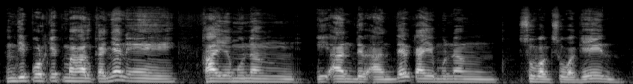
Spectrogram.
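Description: A man with a Filipino accent preaching a sermon in an animated, teasing way that leaps up in pitch for emphasis. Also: unhurried. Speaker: pastor. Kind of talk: sermon teaching.

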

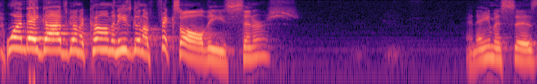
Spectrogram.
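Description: A man preaching a live sermon in a church, swinging between quiet asides and loud, fervent passages. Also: extremely high pitch. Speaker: pastor. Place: church sanctuary.

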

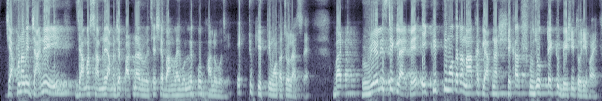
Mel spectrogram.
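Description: Man, English teacher, casual lecture, mid-pitched voice, rhetorical questions. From Bangladesh. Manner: conversational, mixes English words, asks rhetorical questions. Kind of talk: explanatory lecture.

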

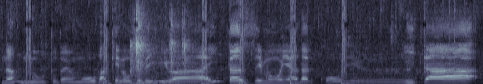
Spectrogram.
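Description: A man's voice: high-pitched, animated, measured pace, creaky, background noise. Jumpy man with lilt playing horror game. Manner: jumpy, talks back at the game with jokes and complaints. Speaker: game commentator. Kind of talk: horror game playthrough commentary.

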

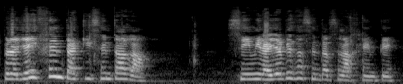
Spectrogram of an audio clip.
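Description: Bright, gushing young Spanish man. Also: very high-pitched, normal speed. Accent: Spain Spanish. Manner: gushing, excitable, sentimental. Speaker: gaming streamer. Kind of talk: casual let's-play commentary.

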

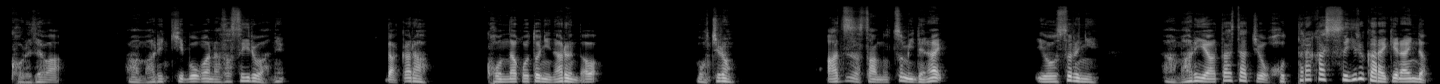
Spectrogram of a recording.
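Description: A man's voice: medium pitch, expressive, normal speed, pauses often, slightly rough, no echo, studio quality. A man reading the part of Toku, a young woman student speaking with impassioned bitterness in a storybook reading. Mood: agitated, bitter. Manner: impassioned, lamenting.

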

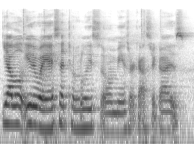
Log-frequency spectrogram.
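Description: A woman's voice: medium pitch, steady tone, fast. A young woman hosting a casual gaming video, playful and sarcastic, chatting to her viewers as she plays. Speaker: channel host and gamer.

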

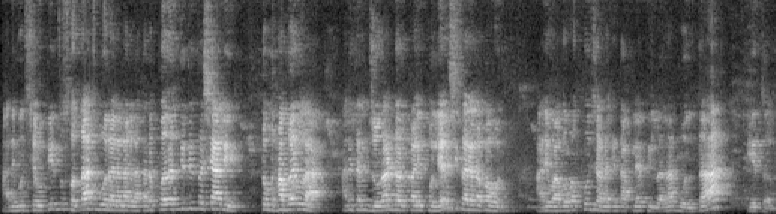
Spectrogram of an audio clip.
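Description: A man's voice: on the high side, fairly quick, fairly bright tone. A man teaching a classroom of children, asking them questions and prompting answers. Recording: very echoey room, voice from far off.

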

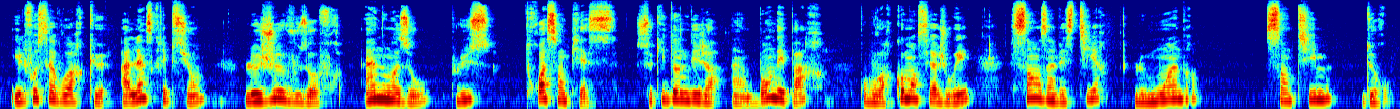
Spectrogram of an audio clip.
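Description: A woman's voice: mid-range voice, mellow, breathy edge. A woman with a French accent talking through a browser game on a screen recording, explaining it step by step and often repeating or correcting herself. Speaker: online game walkthrough presenter. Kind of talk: casual screen-recorded tutorial.

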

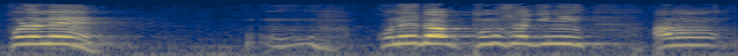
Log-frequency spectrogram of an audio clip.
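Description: A man's voice: very high-pitched, fairly even intonation, slow pace, voice pushed up. A man voicing a young boy in a rakugo story, earnest and pleading, in old speech. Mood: telling, earnest. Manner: childlike, pleading, chatty.

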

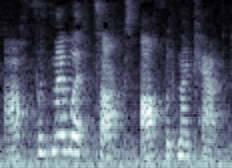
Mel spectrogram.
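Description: At normal speed and medium pitch, a woman reads for a library children's storytime in an animated, sing-song voice meant for little listeners. She's sitting on a couch in a living room, and the camera a few feet away picks up roomy home sound with noticeable background noise.

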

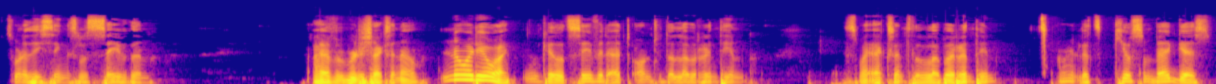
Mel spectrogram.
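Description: This teenage let's-play commentator speaks at a normal speed in a medium-pitched, mellow voice that's quite animated. He rambles casually, jumps at scares, and jokes with his viewers, with no echo in the audio.

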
